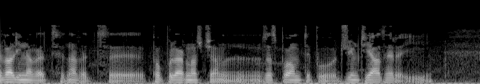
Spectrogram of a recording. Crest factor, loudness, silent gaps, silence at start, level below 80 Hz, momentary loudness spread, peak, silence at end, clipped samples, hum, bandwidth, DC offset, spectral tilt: 18 dB; -24 LUFS; none; 0 s; -40 dBFS; 9 LU; -4 dBFS; 0 s; under 0.1%; none; 6.6 kHz; under 0.1%; -6.5 dB/octave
